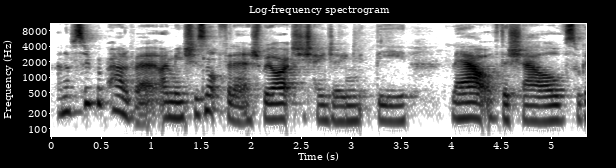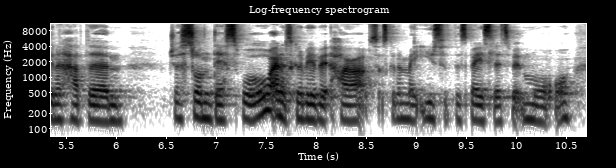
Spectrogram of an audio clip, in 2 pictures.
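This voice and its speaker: A woman's voice: low-pitched, brisk, fairly bright tone, husky. A woman, chatting casually in a home vlog with a stuffy nose from a cold. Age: late 20s. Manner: chatty and upbeat. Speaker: lifestyle vlogger. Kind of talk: casual vlog chat to camera. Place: home kitchen.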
